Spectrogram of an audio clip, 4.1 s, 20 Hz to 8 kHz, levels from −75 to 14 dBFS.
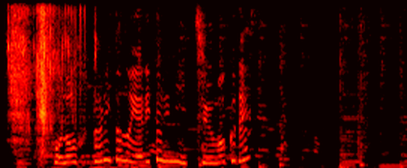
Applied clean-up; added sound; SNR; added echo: classical method spectral subtraction.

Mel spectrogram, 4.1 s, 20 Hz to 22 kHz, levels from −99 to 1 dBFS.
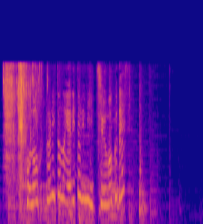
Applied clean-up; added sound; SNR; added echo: neural mask model RNNoise.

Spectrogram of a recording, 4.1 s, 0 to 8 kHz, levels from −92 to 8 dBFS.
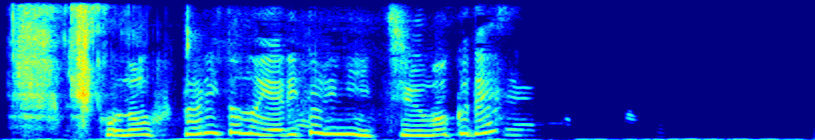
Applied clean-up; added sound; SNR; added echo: neural mask model Resemble Enhance denoiser.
